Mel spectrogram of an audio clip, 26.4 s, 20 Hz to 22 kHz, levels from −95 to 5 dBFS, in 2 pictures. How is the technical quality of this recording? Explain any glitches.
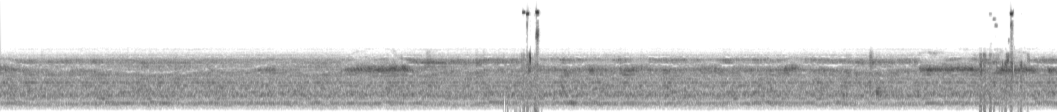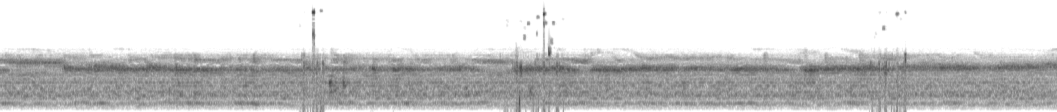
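The recording suffers from repeated DAB burbling in five bursts: 6.29–6.77 s, 12.25–12.87 s, 16.93–17.27 s, 19.46–20.26 s and 24.09–24.54 s. Weak reception let bit errors, somewhere under one percent, slip past error correction into the MP2 data, corrupting samples into short noise blips in single sub-bands and corrupting scale factors so individual sub-bands leap in level for up to a frame. Over the sounds this becomes a burbling of blips and level jumps lasting roughly a third to most of a second each time.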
